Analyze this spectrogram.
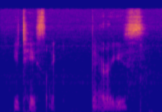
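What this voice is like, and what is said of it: Creepy deep voice. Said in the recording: “in a really creepy, deep voice”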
